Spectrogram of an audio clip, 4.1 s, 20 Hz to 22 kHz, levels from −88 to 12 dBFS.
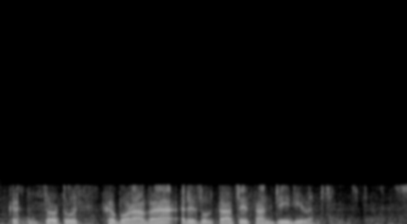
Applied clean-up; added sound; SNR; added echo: neural separator model SepFormer WHAM!.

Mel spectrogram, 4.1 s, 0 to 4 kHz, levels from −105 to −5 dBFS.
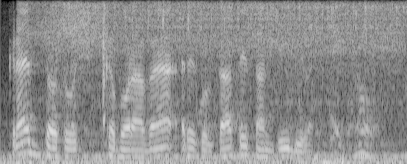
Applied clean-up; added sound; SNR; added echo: none; Sink (filling or washing) / Water; 2 dB; none.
